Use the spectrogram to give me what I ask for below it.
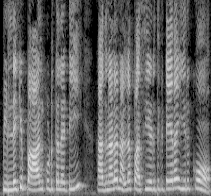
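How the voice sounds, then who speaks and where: In a comic cartoon, a woman plays a chattering village mother with a Kanyakumari accent, her voice pitched very high and sing-song. She fusses and gives orders in a quick, homely way. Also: fairly even intonation, sharp tone. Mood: caring. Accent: Kanyakumari Tamil. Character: fussy older village mother, doting and bossy. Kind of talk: cartoon comedy voice acting.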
